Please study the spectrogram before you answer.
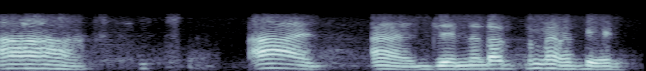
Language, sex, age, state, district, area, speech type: Malayalam, male, 18-30, Kerala, Kottayam, urban, conversation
